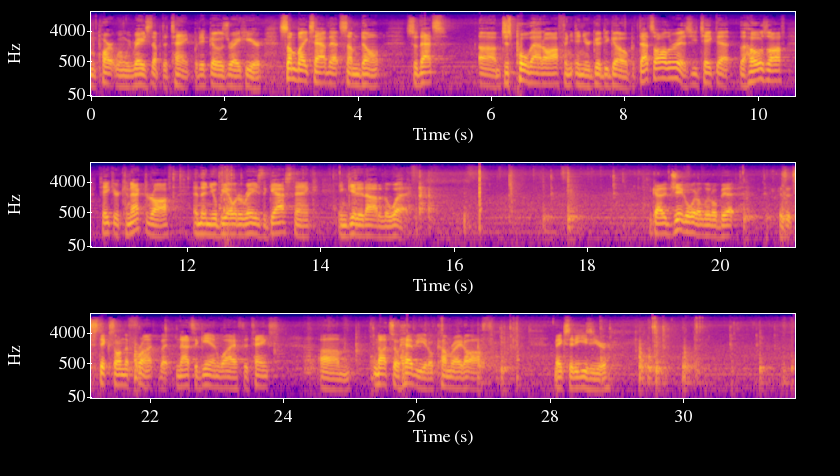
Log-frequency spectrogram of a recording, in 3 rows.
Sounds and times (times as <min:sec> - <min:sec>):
Speech: 0:00.0 - 0:15.5, 0:19.0 - 0:24.0, 0:24.6 - 0:27.2, 0:28.1 - 0:29.0.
